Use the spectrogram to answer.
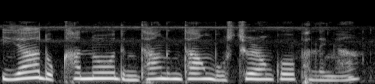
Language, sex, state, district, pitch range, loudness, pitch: Garo, female, Meghalaya, West Garo Hills, 235-260 Hz, -12 LUFS, 250 Hz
